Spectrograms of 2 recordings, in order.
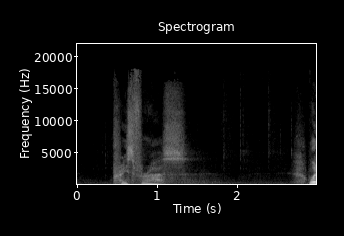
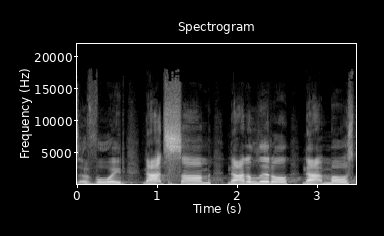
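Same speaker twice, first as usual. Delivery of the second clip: NOT stressed, slow, building louder; emphasis on not; 4 semitones higher, 7 dB louder, slower than usual. Shown as a demonstration. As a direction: lean on each not. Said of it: "it says".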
